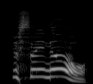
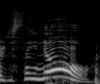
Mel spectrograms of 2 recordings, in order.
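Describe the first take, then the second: First: High, laughing through the repeat. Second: Loud, high, hammering the word no; emphatic shout. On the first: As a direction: laugh while you insist on no. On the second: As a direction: slam the no down hard. Preacher urges saying a plain no. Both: Acted.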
